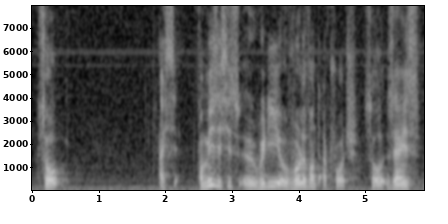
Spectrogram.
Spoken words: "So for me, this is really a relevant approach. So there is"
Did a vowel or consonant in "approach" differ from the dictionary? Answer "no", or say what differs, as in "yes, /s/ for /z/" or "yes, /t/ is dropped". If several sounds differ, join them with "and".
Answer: no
